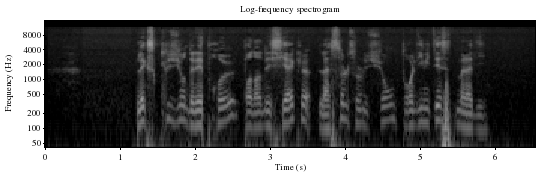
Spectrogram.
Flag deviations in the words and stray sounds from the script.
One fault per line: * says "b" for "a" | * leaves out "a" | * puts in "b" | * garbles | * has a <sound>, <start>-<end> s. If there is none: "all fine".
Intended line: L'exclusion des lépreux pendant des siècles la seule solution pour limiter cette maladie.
all fine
